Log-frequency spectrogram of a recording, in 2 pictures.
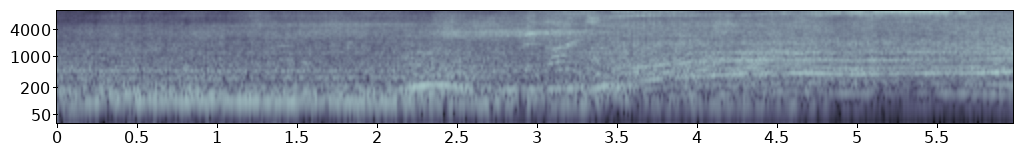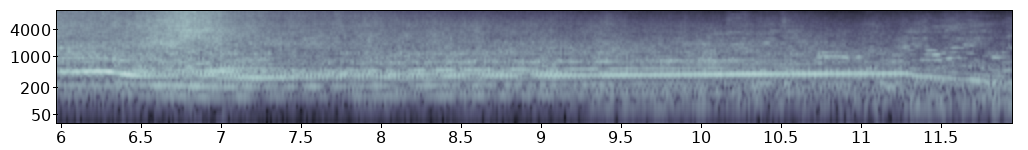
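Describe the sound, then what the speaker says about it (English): Chevrolet Nova race car at a street drag race, its engine spooling up with rising and falling revs, crackling pops and a tire squeal, loud and close, with a crowd and an announcer talking over it. "BJ gonna get the Nova on the left, spooling and popping"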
